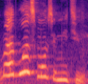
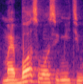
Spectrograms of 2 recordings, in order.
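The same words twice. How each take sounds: First: Put-on tiny, much higher voice of a young lady. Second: Said in the usual way. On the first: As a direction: squeeze it into a tiny girlish voice. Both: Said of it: "with a very tiny voice".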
